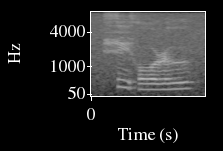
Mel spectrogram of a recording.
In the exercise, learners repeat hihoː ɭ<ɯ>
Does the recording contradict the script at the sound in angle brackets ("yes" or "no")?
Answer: no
